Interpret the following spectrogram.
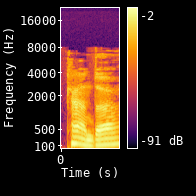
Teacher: before alveolar and alveolo-palatal consonants, it becomes a syllabic alveolar nasal n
